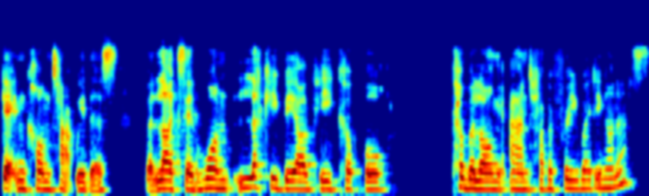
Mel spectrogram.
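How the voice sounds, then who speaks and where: A dark, mellow tone at a moderate pace against a quiet background. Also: woman. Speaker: wedding venue owner. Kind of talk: podcast interview. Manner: many fillers and restarts.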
